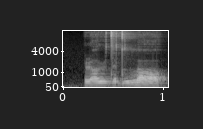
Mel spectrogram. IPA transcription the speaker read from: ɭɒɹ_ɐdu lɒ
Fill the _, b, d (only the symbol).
d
